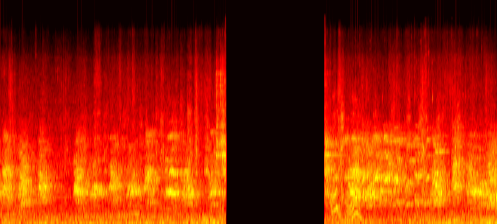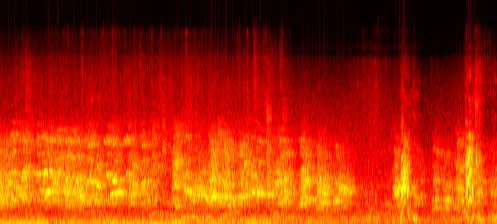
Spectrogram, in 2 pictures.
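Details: Shelter dogs playing in a yard in Arizona under the eye of trained handlers. Dense, overlapping barks and yips run throughout, broken by a short silent gap early on, with faint voices mixed in.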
